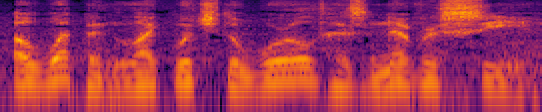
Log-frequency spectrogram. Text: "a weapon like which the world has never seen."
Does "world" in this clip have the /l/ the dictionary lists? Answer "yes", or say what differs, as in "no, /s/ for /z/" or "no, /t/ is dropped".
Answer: yes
